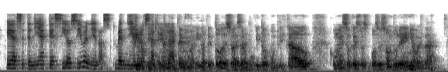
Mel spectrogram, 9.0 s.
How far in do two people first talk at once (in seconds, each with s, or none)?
2.5 s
